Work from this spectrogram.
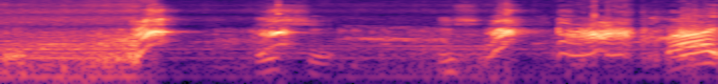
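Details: Miniature pinscher puppies fighting while being pulled apart: a woman's pleading voice, then five sharp high barks spaced roughly half a second to a second apart, the last ones close together.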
